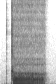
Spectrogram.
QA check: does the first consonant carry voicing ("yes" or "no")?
no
